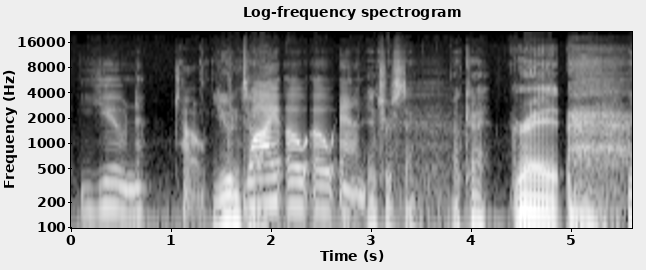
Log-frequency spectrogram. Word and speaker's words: Junto: Literally says that Benjamin Franklin pronounced it Yunto.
